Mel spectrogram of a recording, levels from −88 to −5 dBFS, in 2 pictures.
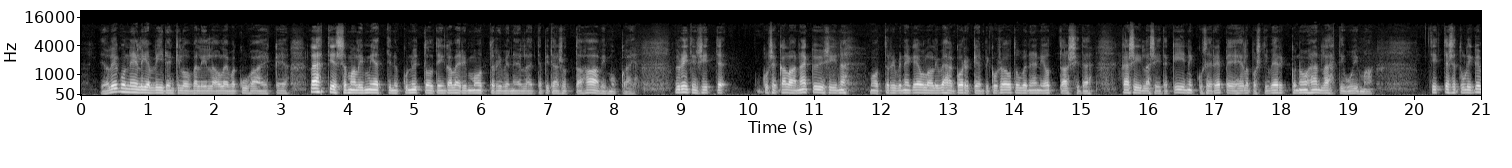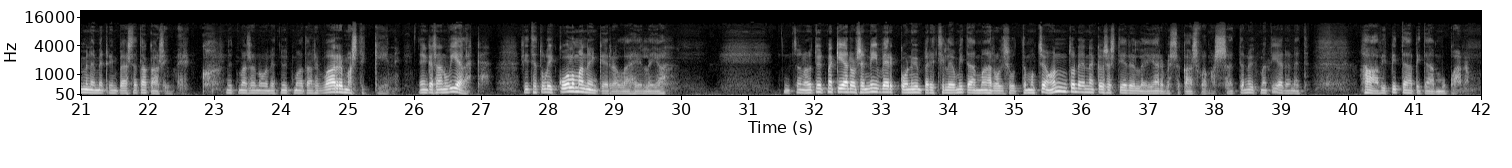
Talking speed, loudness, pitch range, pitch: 165 wpm, -23 LUFS, 105-130 Hz, 120 Hz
